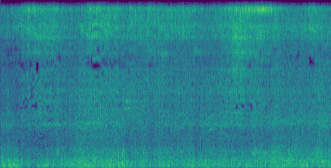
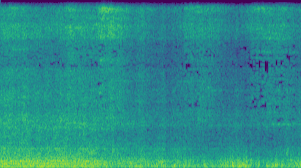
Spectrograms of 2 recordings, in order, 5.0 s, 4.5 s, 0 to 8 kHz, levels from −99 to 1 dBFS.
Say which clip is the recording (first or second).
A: second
